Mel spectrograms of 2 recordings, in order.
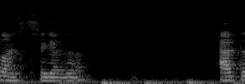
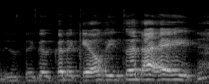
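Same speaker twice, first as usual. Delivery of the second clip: mock panic; 11 dB louder than usual. Retold panic while being spun.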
